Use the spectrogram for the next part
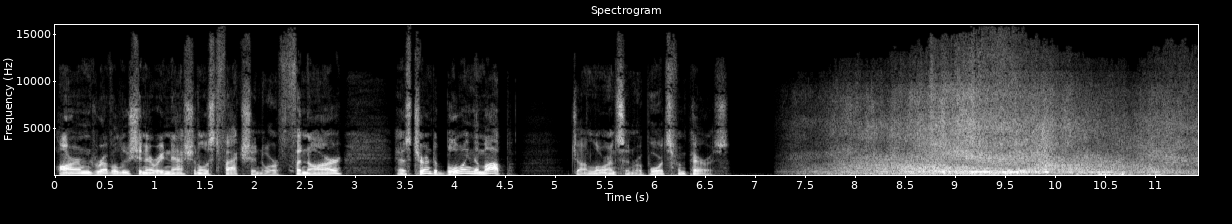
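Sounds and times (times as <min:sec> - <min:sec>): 
speech: 0:00.0 - 0:04.6, 0:05.2 - 0:06.8
faint engine whine: 0:07.2 - 0:11.4
road traffic entering a small village north of Paris France: 0:07.2 - 0:11.4
vehicle passing a speed camera: 0:07.2 - 0:11.4.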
